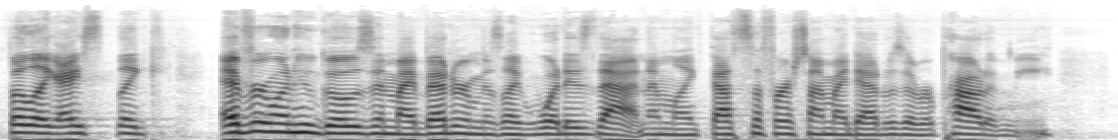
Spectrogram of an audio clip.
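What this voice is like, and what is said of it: Teary, emotional voice. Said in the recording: “I'm getting teary eyed ... I know I'm tearing up”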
